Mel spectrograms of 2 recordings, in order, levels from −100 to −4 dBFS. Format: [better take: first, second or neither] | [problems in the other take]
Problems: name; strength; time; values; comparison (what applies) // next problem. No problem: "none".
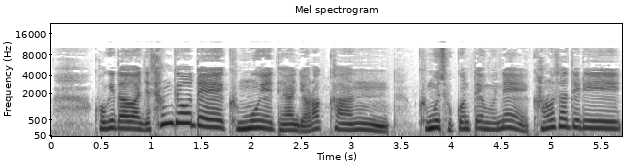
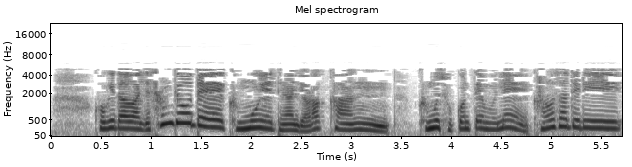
first | garbled, watery; badly; nothing above 4 kHz; slightly in the first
